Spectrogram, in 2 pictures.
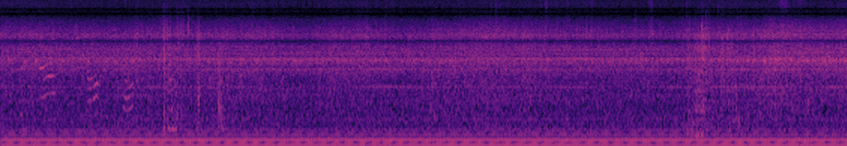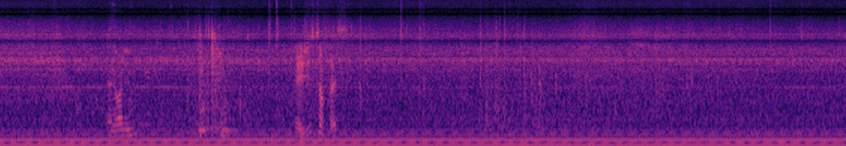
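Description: Water washes steadily against a boat's hull.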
